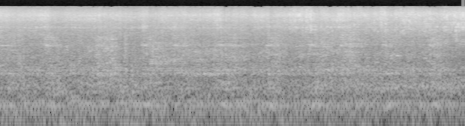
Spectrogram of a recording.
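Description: Open-car park train running along its track: a steady rumble from the locomotive and the cars on the rails.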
